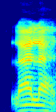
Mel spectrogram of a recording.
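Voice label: "lalat", Malay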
